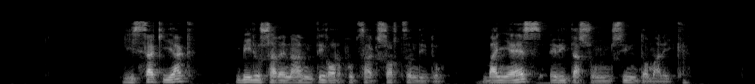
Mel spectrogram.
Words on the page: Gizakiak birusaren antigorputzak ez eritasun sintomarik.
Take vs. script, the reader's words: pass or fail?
fail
